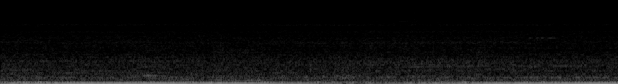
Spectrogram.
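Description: Automated people-mover train running along its guideway, heard from inside the car: a steady low rumble with faint tones above it.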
